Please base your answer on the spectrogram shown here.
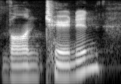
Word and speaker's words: von Thünen: And this lecture is about von Thünen, and that's pronounced von Thünen, and his theory of agricultural location.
